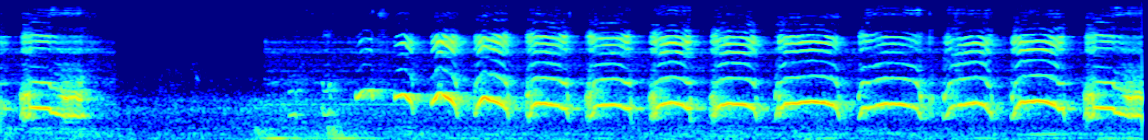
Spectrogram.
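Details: Pet dog reacting to different sounds: after a brief quiet gap, a run of arched, tonal whining notes with rich overtones, repeated about twice per second and steady in rhythm, rising then falling within each note.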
